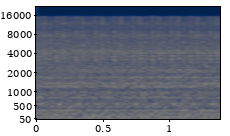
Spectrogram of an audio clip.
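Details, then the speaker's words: Ford 5.4 Triton V8 at idle after a timing chain kit install: steady smooth idle with soft, fast injector ticking and a faint low thump underneath; a manifold leak remains, engine otherwise healthy. "not the injectors the injectors are very noisy on this engine"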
